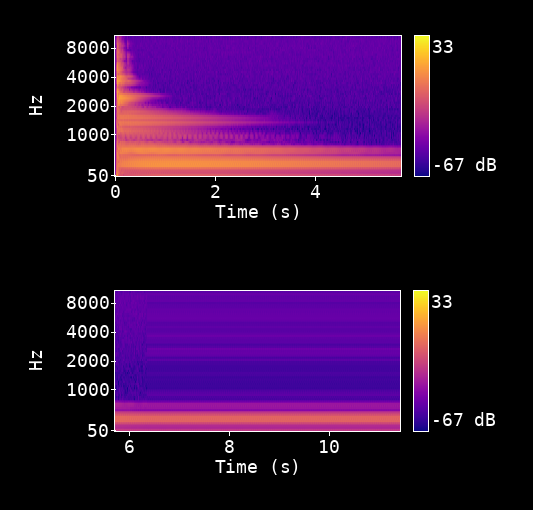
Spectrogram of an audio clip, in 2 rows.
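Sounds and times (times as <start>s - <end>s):
slap electric bass: 0.0s - 8.1s.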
